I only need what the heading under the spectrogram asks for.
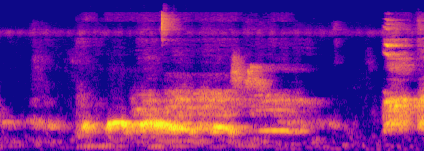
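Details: Chinese francolin, recorded where birds are trapped, gives a drawn-out harsh call that fades away, then starts a fresh loud note after a short silence.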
